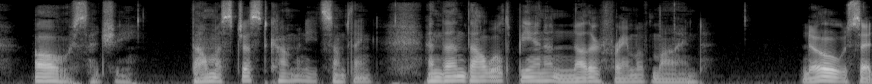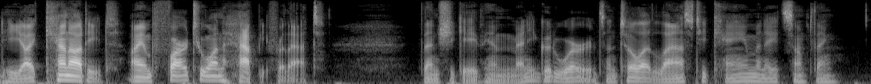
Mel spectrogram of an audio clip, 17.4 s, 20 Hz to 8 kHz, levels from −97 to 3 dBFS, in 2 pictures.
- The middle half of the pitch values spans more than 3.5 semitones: Yes, average, 4.0 semitones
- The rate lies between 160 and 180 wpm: Yes, average, 165 wpm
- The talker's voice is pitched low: Yes, very low, 90 Hz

